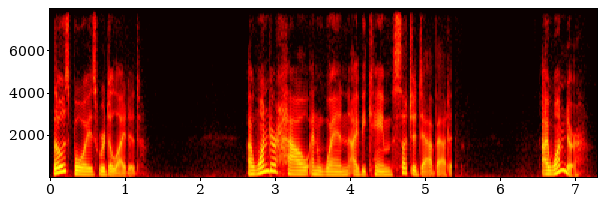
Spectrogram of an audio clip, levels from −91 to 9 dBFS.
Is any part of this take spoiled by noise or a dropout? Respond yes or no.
yes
